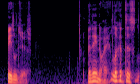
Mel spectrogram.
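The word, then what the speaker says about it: Betelgeuse: Um, and by the way, he keeps on calling this star Betel guys. Betel guys or something like that. I mean, what the Beetle guys. It's Beetlejuice. Pronounce it right. Beetlejuice.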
